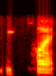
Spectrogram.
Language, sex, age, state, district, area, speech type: Manipuri, male, 18-30, Manipur, Kangpokpi, urban, conversation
